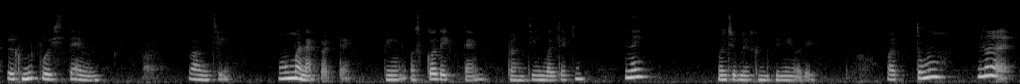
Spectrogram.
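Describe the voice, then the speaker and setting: A woman's voice: on the high side, creaky. A woman casually retelling a story, rambling along with frequent fillers and restarts. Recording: dull lo-fi recording.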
